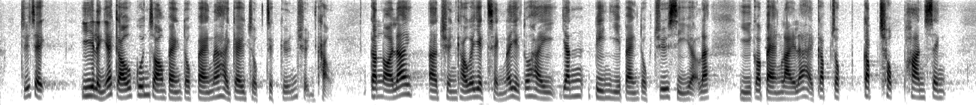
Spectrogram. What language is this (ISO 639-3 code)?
yue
